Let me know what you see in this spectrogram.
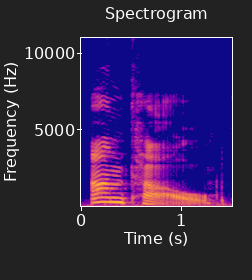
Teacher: Note how both of the A's say ah.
